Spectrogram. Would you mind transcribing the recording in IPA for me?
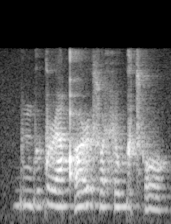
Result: b u m b ɯ ɡ o ɭ e qʼ u ɭ ɯ s o ħ u ɡ ɯ t͡sʼ o

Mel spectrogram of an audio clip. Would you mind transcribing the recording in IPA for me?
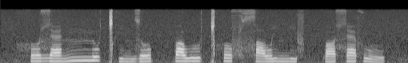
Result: h o˦ ɮ æ˦ nː u˦ ǀʰ i˨ ŋ z o˦ pː ɒ˦ w u˦ ǀʰ o˦ f sˤ e˦ w i˦ ŋ i˦ f pː ɒ˦ ɬ æ˦ f w u˨

